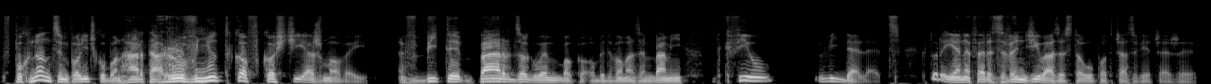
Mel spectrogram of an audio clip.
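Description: A man narrating a fantasy audiobook in an expressive, scripted reading with varied emphasis, on a close mic. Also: fairly low pitch, measured pace, dry recording.

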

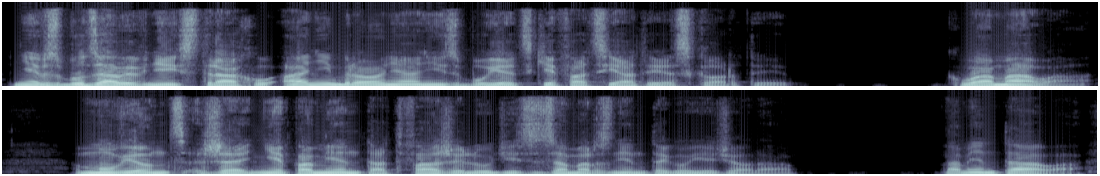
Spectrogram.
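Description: A man with a deep, low voice reads a fantasy audiobook in measured, dramatic phrasing. The recording is dry and close, with no room sound. He paces the tale steadily. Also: big pitch swings, a little mellow, no room sound. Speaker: audiobook narrator. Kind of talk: scripted fantasy narration.

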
